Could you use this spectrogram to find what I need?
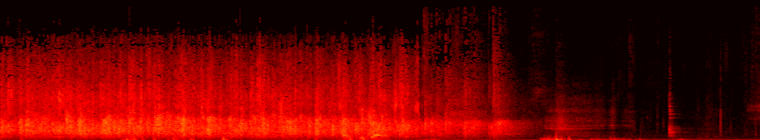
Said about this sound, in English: So if you would, please join me in a warm round of applause welcoming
